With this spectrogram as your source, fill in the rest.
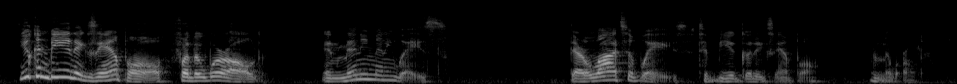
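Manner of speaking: loud, tearful speech through crying. Speaker talks about being impressed by someone; crying. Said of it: "Okay, I'm crying".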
